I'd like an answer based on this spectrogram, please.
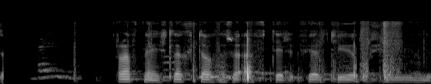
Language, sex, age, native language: Icelandic, male, 14, Icelandic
